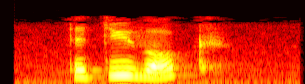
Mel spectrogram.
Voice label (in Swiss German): "duwack", Bas Rhin; vin; tabac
